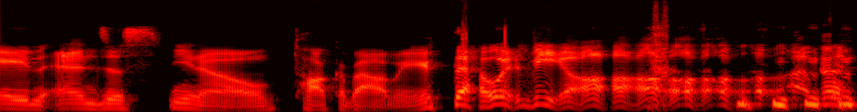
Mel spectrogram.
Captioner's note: laughing; laughter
